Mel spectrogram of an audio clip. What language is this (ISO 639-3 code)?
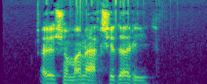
fas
